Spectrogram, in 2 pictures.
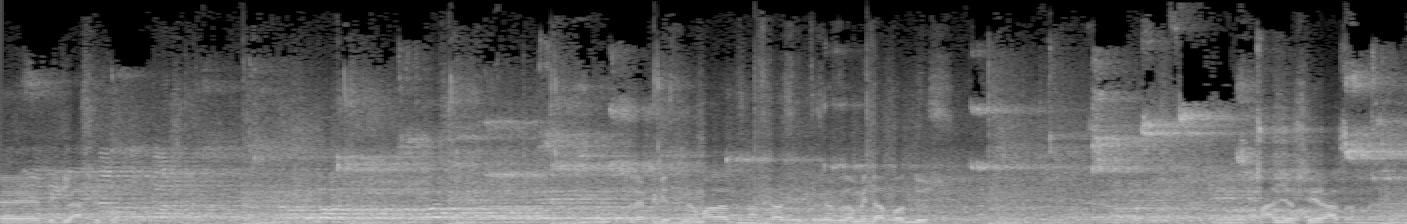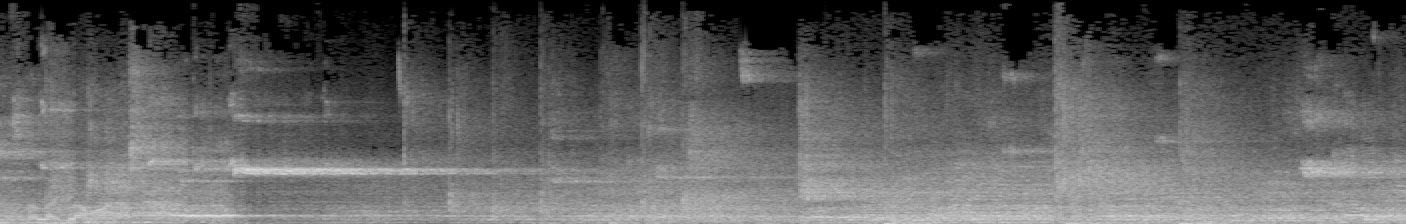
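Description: Young men shout to each other across the echoing hall.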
